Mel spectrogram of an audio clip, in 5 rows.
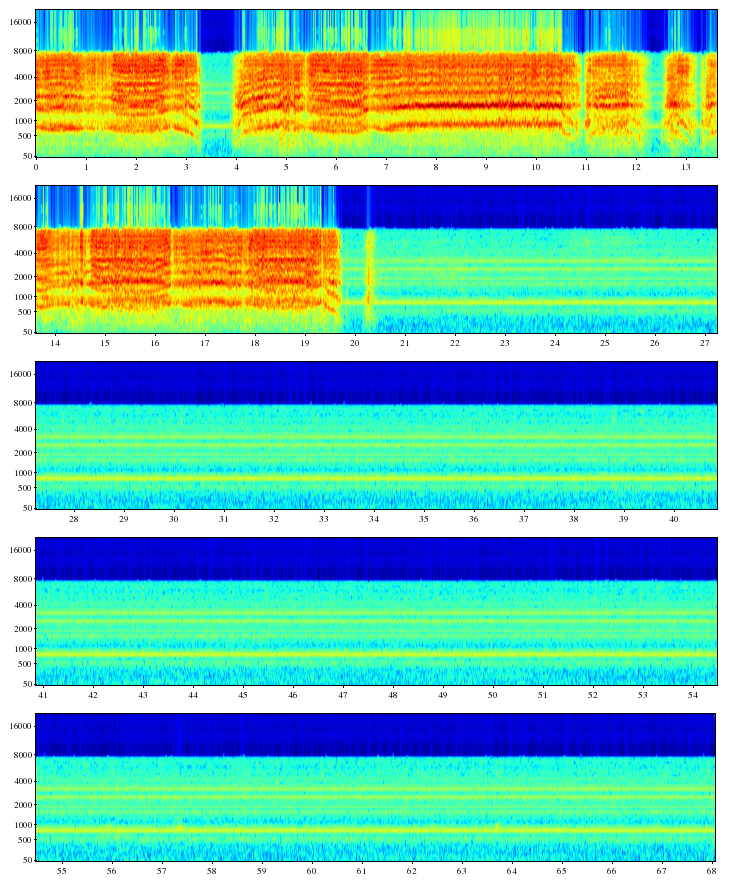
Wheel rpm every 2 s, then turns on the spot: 200, 120, 160, 200, 200, 130, 70, 190, 200, 140, 0, 0, 0, 0, 0, 0, 0, 0, 0, 0, 0, 0, 0, 0, 0, 0, 0, 0, 0, 0, 0, 0, 0, 0.
none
